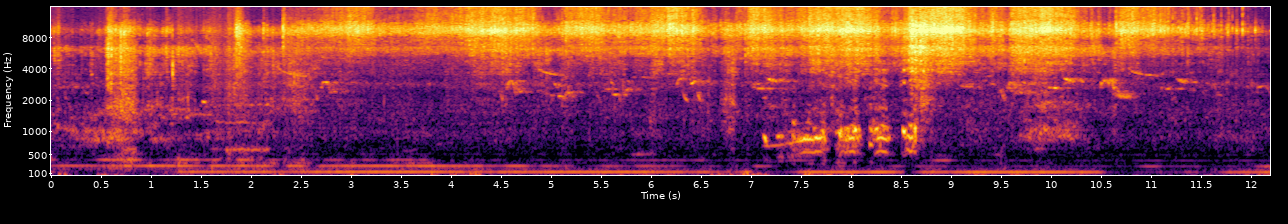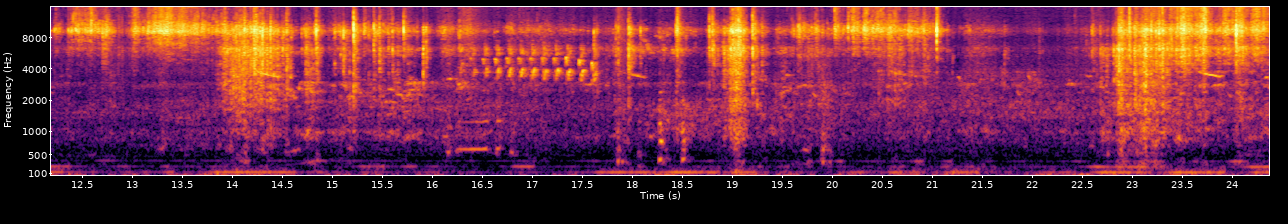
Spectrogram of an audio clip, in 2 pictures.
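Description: Chickens cluck and call in a muddy backyard chicken run near the coop, soft intermittent clucks over a steady low hum, with a brief flutter of movement partway through.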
